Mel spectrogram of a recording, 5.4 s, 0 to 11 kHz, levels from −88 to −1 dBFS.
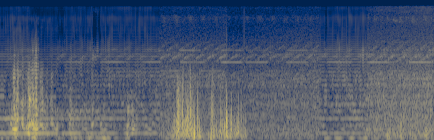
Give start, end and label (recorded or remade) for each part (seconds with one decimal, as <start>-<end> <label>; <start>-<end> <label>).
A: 0.0-2.0 remade; 2.0-4.0 recorded; 4.0-4.6 remade; 4.6-5.4 recorded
